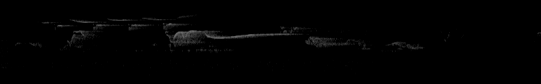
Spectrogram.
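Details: Baby sunbird rescued from a backyard, calling while hand-fed orange and mealworms; dense, excited high twittering with one whistled rising note, then the calls trail off into silence.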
